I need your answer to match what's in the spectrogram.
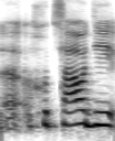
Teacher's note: In Khutsaudi, the C is a voiceless alveolar affricate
